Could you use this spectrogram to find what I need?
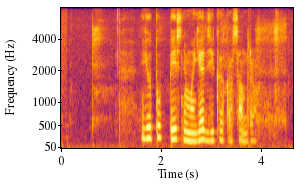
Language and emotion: Russian, neutral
